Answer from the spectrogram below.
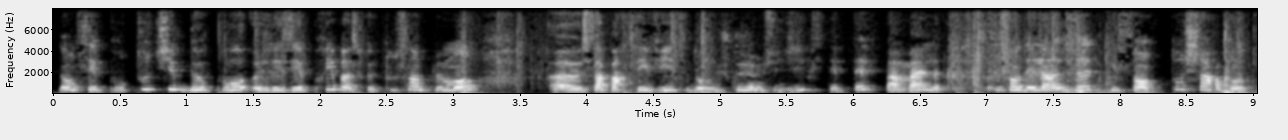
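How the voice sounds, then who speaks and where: A woman's voice: sits high, normal speed, a bit bright, a little hiss or hum. A woman chatting casually to camera in a beauty haul video, reading product labels aloud with lots of fillers. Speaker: beauty vlogger showing a shopping haul.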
